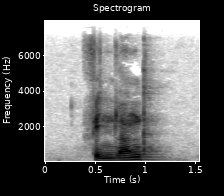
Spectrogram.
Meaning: Finland (a country in Northern Europe)
- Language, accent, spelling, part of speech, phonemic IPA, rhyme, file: German, Austria, Finnland, proper noun, /ˈfɪnlant/, -ant, De-at-Finnland.ogg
